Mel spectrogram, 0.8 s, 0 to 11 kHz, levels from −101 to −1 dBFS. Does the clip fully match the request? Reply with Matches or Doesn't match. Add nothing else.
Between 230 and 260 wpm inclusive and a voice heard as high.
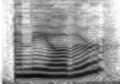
Matches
